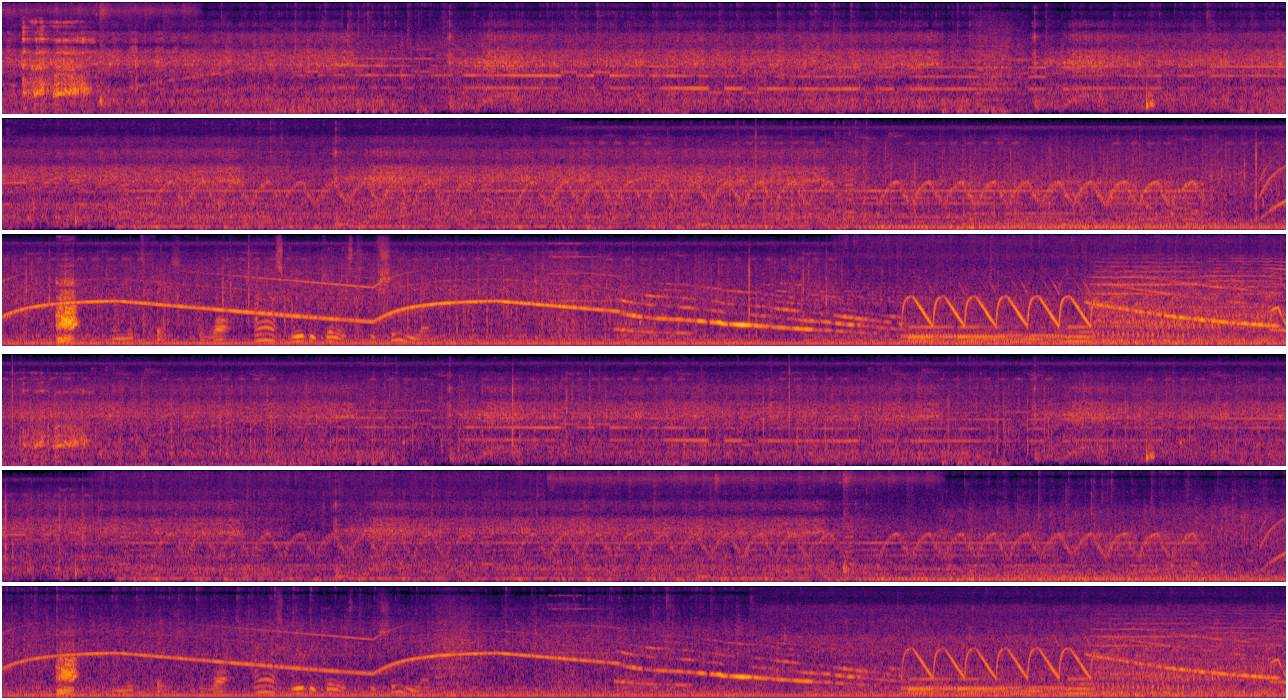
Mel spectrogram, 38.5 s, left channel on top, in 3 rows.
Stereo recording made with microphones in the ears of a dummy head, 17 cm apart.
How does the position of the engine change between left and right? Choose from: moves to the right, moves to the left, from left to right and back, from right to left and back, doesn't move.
doesn't move.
